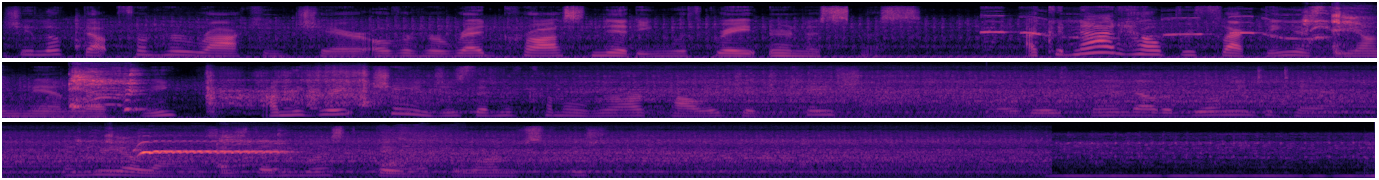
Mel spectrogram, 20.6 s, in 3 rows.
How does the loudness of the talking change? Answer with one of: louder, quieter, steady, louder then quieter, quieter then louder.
quieter.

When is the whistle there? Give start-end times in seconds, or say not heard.
4.8-6.7, 14.4-15.9.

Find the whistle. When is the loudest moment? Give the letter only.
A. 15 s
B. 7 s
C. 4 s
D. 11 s
A.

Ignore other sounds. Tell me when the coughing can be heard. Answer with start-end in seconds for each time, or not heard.
6.5-7.7, 14.1-15.3.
